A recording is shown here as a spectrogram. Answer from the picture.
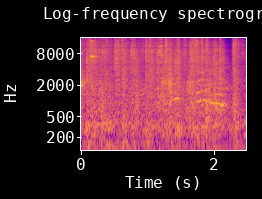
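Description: Mechanical horse-race arcade game running: a steady clattering rattle from the game, with voices over it.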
